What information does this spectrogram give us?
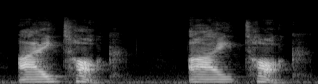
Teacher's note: there is no l in the pronunciation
